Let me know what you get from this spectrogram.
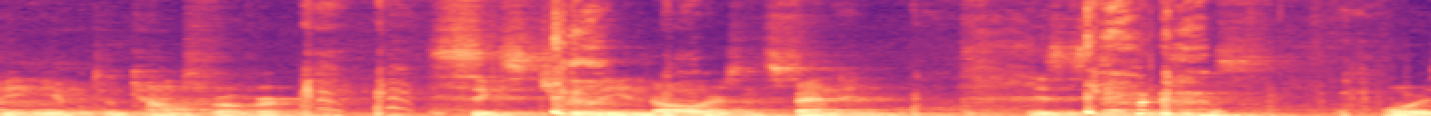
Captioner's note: coughing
